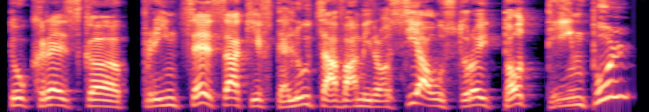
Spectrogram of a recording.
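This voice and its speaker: A woman's voice: lowish voice, expressive. A woman voicing a skeptical, blustering old king who questions his cousin. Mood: doubtful.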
